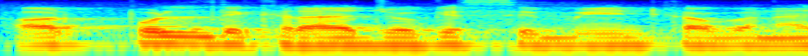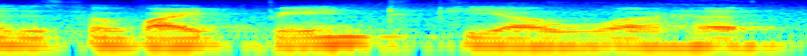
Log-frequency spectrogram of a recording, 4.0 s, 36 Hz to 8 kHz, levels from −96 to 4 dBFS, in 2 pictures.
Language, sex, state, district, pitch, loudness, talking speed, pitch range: Hindi, male, Uttar Pradesh, Etah, 105 Hz, -20 LUFS, 265 wpm, 100-110 Hz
